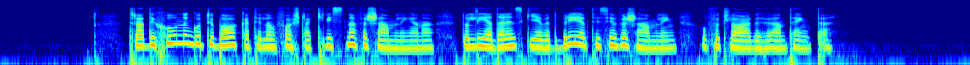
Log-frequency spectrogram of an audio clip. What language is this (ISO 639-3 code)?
swe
